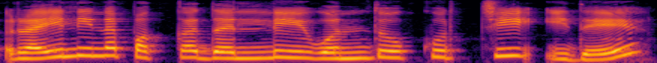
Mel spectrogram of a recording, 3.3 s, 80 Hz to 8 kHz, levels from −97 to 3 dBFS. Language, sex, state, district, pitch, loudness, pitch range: Kannada, female, Karnataka, Bangalore, 275 Hz, -18 LUFS, 245-325 Hz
